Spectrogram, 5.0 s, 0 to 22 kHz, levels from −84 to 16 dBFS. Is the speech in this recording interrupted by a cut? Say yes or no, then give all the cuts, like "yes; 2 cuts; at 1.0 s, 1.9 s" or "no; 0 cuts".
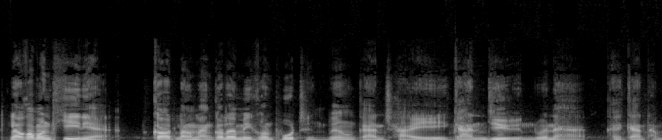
no; 0 cuts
